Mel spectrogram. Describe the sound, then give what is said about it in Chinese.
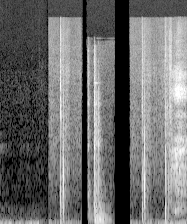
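A key unlocks and opens a door: a few metallic clicks and rattles and a dull thud, separated by brief silences, with a brighter jingling scrape near the end. “钥匙开门”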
